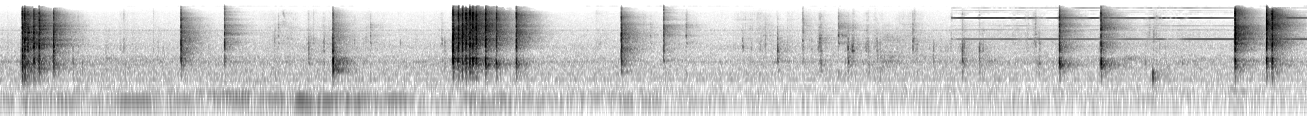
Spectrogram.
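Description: Scattered sharp clicks and knocks from handling bench test gear: a rotary meter dial being turned and a phone being moved on the bench mat, with a quick run of clicks about a third of the way in. A faint steady high whine comes in past the middle.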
